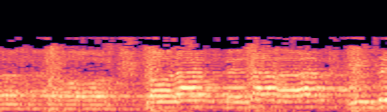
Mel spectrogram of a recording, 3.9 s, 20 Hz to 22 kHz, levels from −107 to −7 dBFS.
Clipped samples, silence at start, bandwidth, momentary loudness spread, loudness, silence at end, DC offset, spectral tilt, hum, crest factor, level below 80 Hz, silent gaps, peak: under 0.1%; 0 s; 5.8 kHz; 8 LU; -14 LUFS; 0 s; under 0.1%; -9 dB/octave; none; 12 dB; -40 dBFS; none; 0 dBFS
